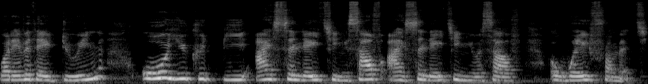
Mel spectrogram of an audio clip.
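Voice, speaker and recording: A somewhat breathy woman's voice on a very clean recording with a silent background. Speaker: tarot reader. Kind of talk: tarot reading monologue.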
